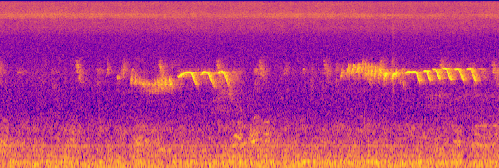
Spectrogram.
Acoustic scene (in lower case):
park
